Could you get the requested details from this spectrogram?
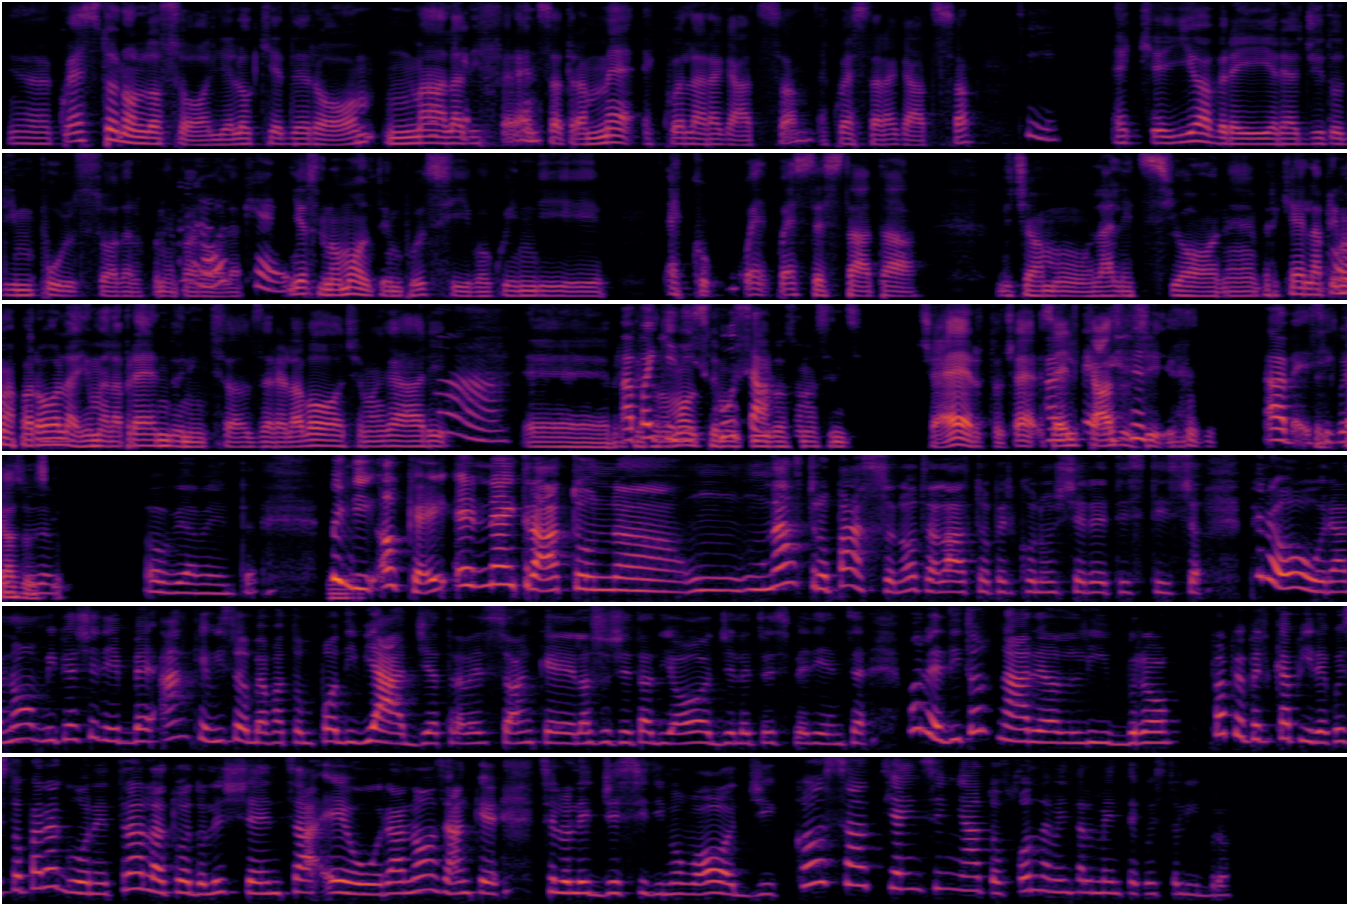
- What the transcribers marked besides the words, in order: "Okay" said as "Oka"; "Okay" said as "kay"; other background noise; chuckle; unintelligible speech; "proprio" said as "popio"
- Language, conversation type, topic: Italian, podcast, Come fai a conoscerti davvero meglio?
